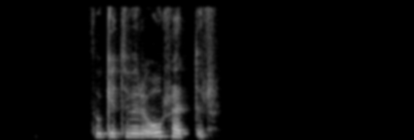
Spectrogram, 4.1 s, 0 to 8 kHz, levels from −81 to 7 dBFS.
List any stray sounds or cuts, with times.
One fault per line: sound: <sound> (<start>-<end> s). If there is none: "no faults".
no faults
